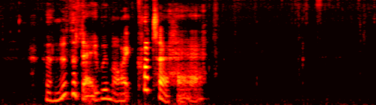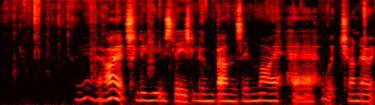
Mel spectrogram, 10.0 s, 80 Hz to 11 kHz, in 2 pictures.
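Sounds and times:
fingers rustling grass: 3.9 - 8.8.

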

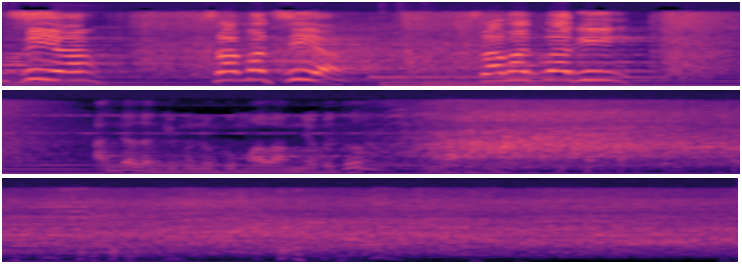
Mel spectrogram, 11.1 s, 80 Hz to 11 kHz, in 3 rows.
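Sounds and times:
crowd clapping: 0.0 - 3.9, 5.7 - 11.0
many girls' voices: 5.7 - 11.0.

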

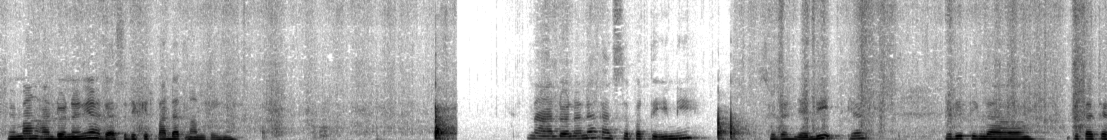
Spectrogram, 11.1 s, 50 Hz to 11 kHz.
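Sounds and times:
hands kneading dough: 0.0 - 4.6, 7.2 - 11.0.

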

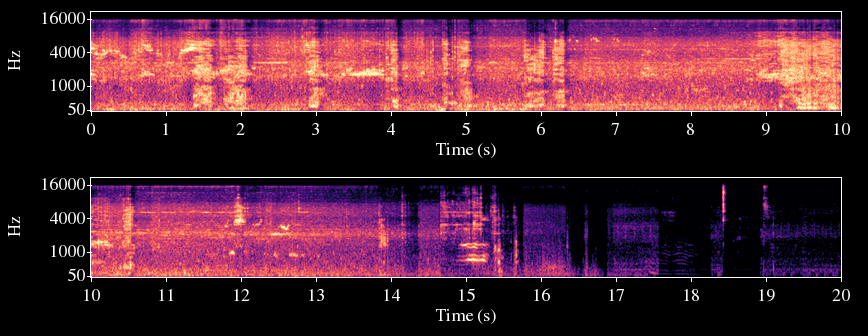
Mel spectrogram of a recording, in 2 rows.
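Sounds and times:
wind rushing over microphone: 0.0 - 17.4.

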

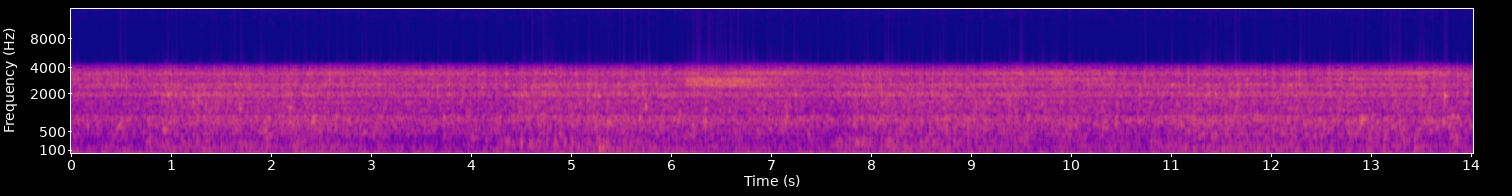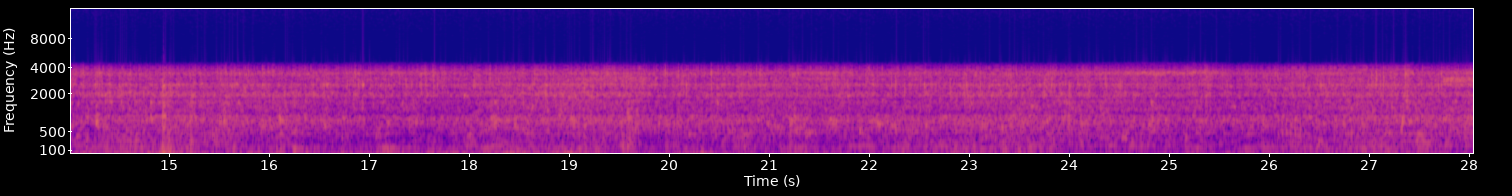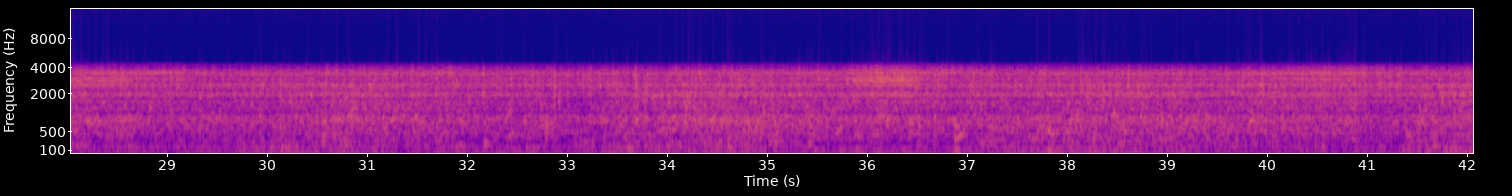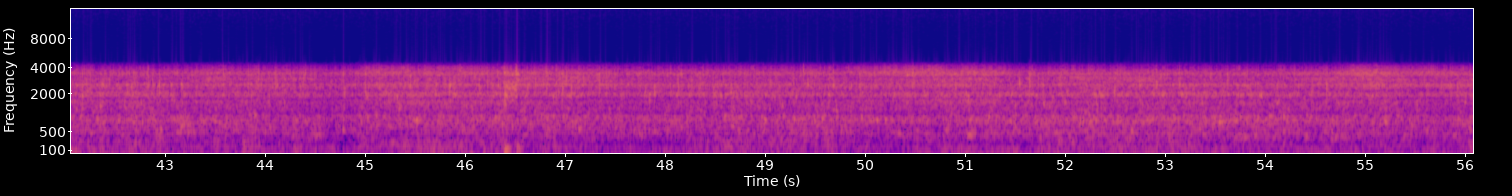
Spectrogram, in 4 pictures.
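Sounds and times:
muffled underwater rushing: 0.0 - 56.0.

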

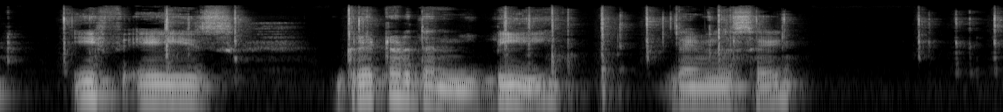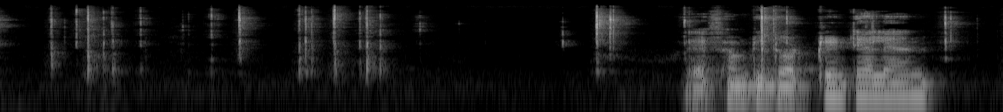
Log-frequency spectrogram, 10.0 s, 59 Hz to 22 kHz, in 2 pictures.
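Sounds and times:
typing on computer keyboard: 0.3 - 4.0, 4.6 - 7.2, 7.8 - 10.0.

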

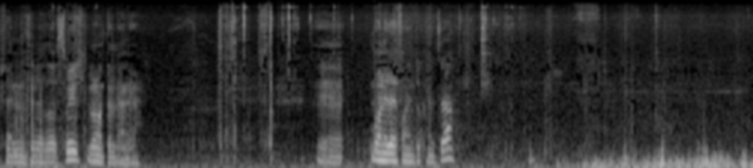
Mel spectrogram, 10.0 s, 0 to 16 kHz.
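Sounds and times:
car keys jangling: 2.9 - 4.8, 6.0 - 7.1.

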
